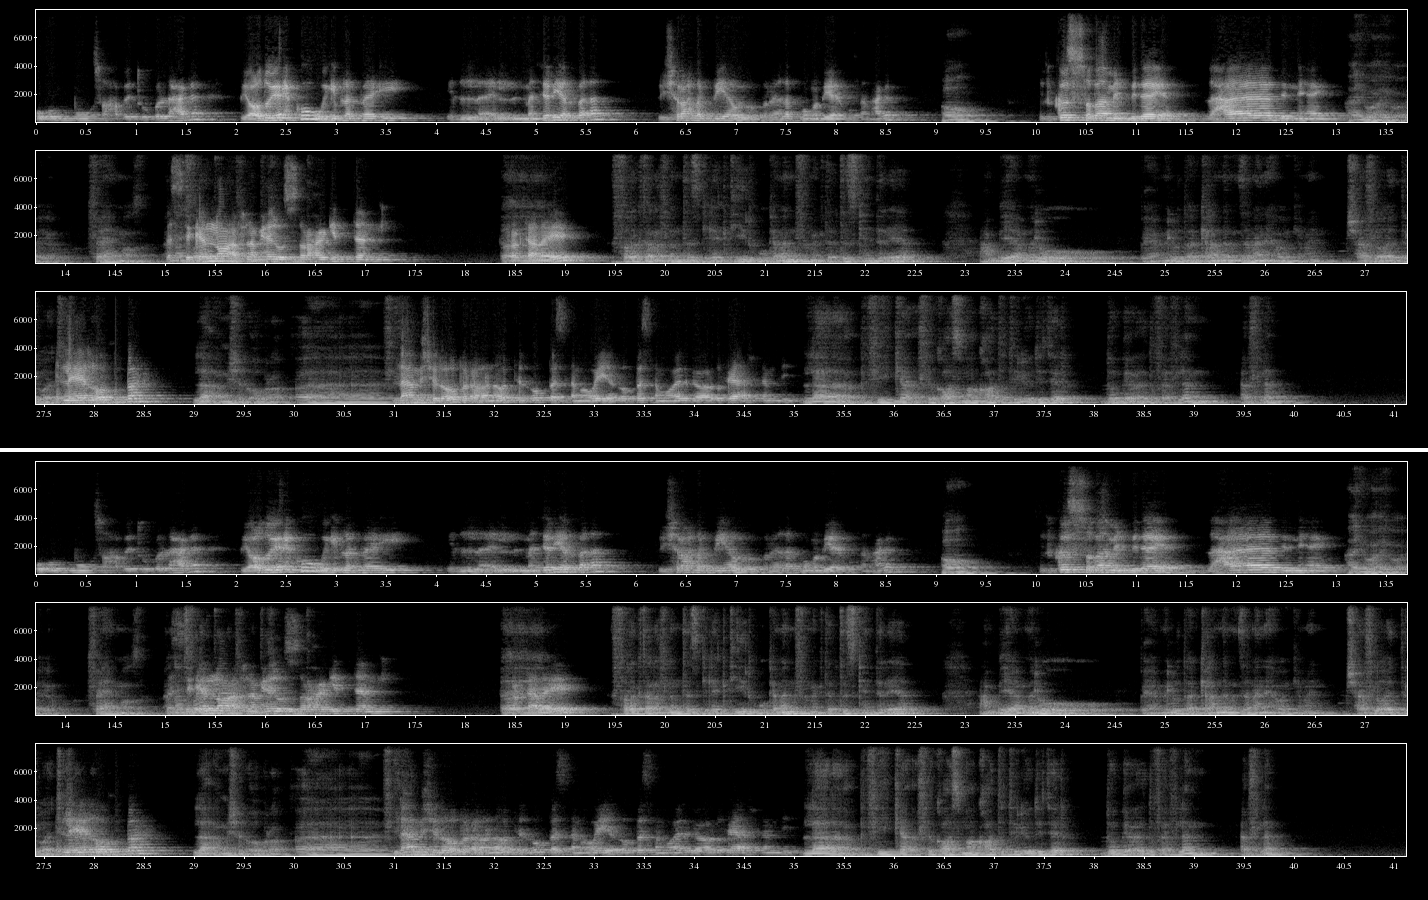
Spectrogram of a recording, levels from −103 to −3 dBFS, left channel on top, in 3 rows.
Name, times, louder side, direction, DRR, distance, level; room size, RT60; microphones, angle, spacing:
voice 1, 0.0-1.6 2.0-3.6 4.1-5.6 6.2-8.6 10.0-11.4 11.7-12.9 15.3-17.2 18.5-19.0 27.6-28.5 31.0-34.9, left 3 dB, 40° left, 4 dB, 0.4 m, -31 dB
voice 2, 9.0-9.4 13.1-13.9 14.2-16.3 18.3-18.9 19.5-22.5 23.1-28.2 29.0-31.4 35.1-37.8 38.1-39.1 39.5-39.8, right 1 dB, 25° right, 0 dB, 0.6 m, -37 dB
2.9 x 2.7 x 2.3 m, 0.68 s
head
